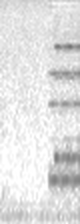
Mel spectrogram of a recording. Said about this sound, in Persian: تلفن قطع بود ولی نمیدونم چرا بوق میزد باتریش تموم شده بود و این زنگ باتریش بود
